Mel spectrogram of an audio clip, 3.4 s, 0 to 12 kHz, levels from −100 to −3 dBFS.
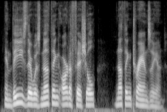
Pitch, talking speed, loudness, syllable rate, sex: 145 Hz, 145 wpm, -18 LUFS, 5.7 syllables/s, male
